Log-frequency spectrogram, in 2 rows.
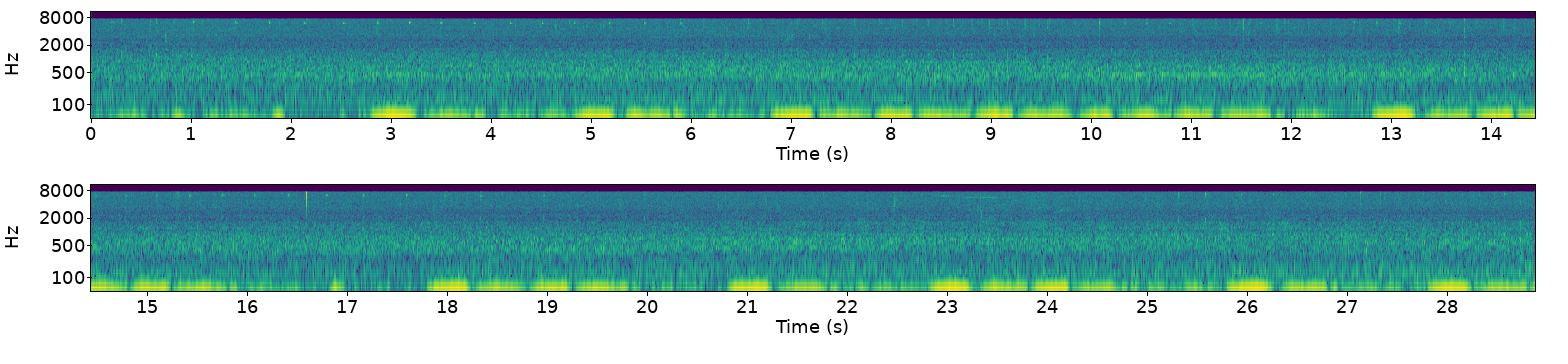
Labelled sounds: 22.9	24.4	killer whale, southern resident, whistle, 2.3 to 7.3 kHz

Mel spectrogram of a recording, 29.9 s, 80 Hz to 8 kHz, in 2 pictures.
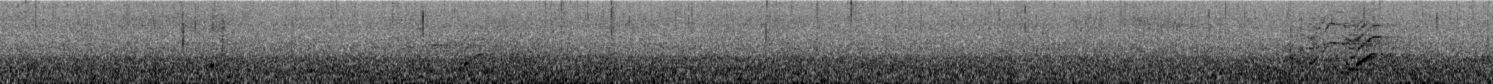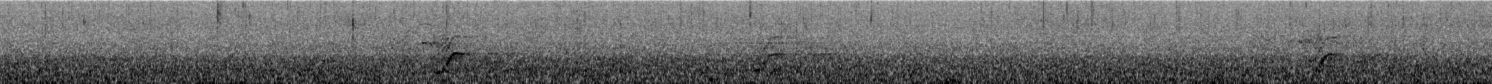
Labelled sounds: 13.2	13.9	killer whale, offshore, 1.7 to 2.4 kHz
19.4	19.7	killer whale, offshore, 0.78 to 1.2 kHz

